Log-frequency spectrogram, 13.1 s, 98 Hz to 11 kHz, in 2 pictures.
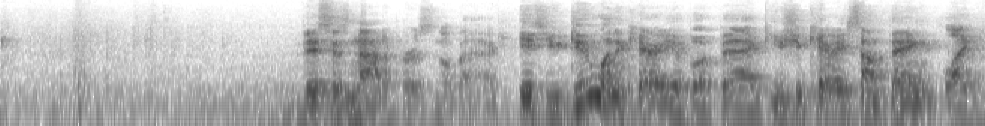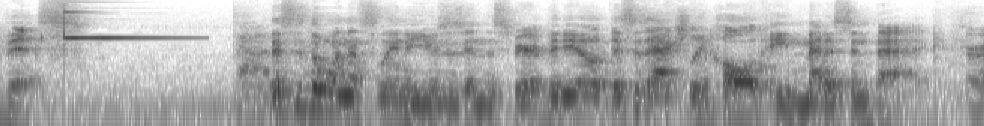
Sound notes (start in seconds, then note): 7.0 beeps; 7.7 murmurs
